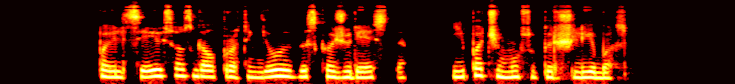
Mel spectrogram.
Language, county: Lithuanian, Kaunas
